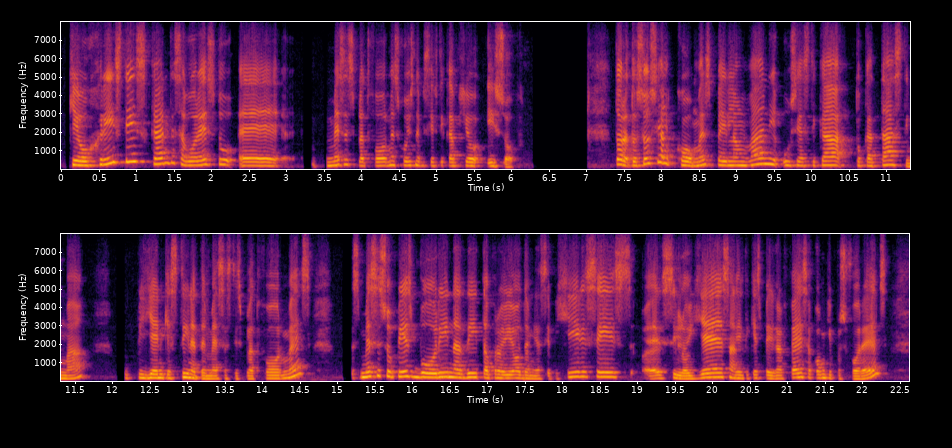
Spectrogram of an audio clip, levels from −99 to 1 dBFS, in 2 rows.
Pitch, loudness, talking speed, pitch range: 210 Hz, -21 LUFS, 125 wpm, 180-245 Hz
